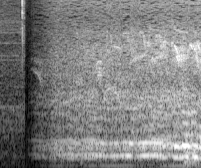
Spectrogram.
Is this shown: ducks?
no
